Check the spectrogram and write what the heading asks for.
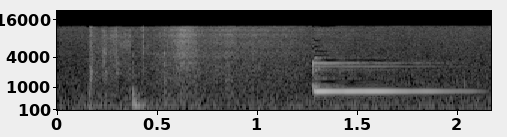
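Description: A single electronic chime: one clear tone that starts suddenly past the middle and fades away within about a second.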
